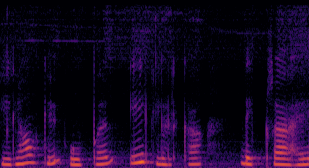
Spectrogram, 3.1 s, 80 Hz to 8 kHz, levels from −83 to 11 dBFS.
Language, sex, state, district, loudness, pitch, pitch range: Hindi, female, Bihar, Kishanganj, -33 LUFS, 285 Hz, 270-320 Hz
